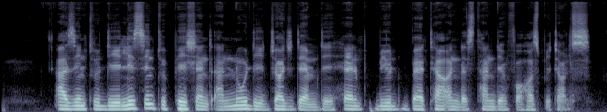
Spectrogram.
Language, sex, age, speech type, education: Nigerian Pidgin, male, 30-45, spontaneous, tertiary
